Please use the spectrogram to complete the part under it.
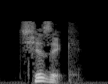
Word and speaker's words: Chiswick: it would always be pronounced Chiswick," the W being quite silent.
